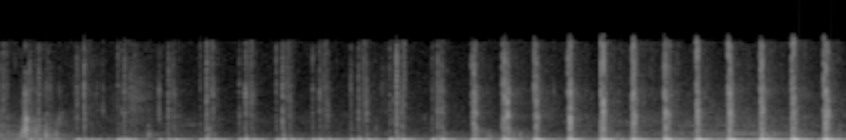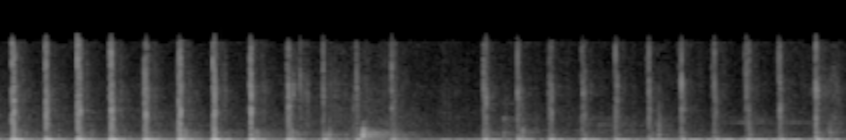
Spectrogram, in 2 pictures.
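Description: Fingertips tapping fast on a plastic pouch of sunflower oil held close to the microphone: an unbroken run of dull taps at about seven a second.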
